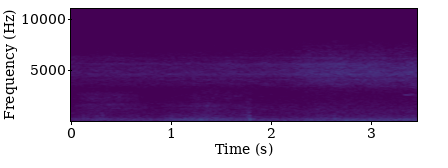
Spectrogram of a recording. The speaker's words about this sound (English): Crickets from my old yard.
